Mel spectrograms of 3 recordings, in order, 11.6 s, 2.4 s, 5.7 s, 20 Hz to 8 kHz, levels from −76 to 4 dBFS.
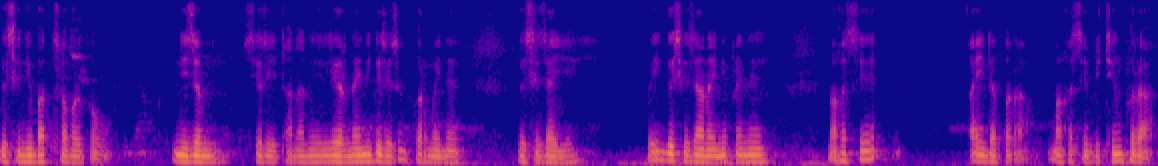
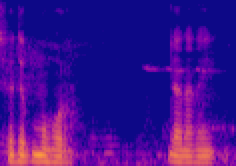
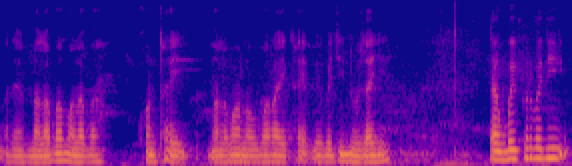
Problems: constant background noise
